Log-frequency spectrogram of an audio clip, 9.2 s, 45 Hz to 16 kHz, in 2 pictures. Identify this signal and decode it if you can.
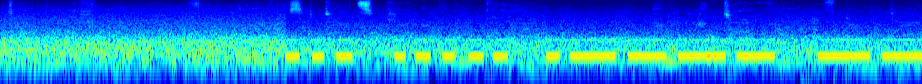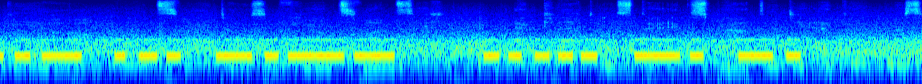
Morse code, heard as a keyed tone, hand-sent with a straight key, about 19 wpm, 330 Hz, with radio static and a narrow filter. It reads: S51QSY 5NN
